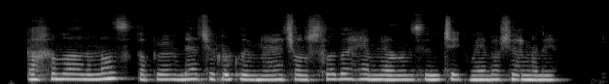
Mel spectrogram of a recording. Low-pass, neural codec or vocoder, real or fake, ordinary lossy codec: 10.8 kHz; codec, 24 kHz, 0.9 kbps, WavTokenizer, medium music audio release; fake; AAC, 32 kbps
